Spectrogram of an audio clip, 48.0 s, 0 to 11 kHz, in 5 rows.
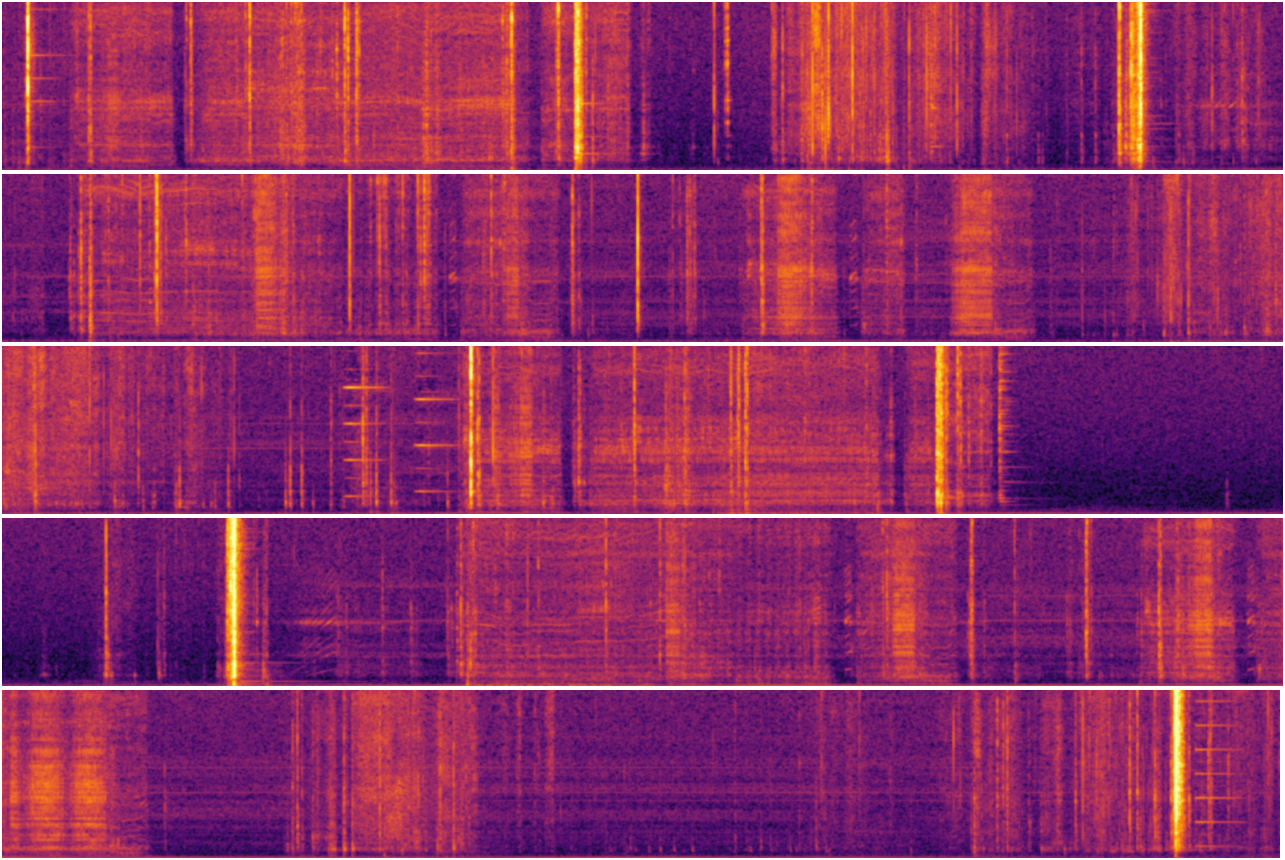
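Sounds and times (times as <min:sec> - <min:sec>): cassette deck eject clicks: 0:30.5 - 0:30.9, 0:47.0 - 0:47.5
cassette mechanism clicks: 0:30.5 - 0:31.0, 0:45.7 - 0:47.8.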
